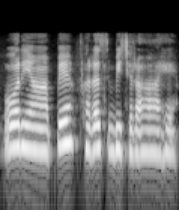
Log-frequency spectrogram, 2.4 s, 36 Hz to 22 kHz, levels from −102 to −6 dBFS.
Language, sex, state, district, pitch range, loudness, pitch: Hindi, female, Uttar Pradesh, Saharanpur, 210-240 Hz, -16 LUFS, 225 Hz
